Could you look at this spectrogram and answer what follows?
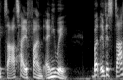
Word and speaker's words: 什菜饭: (Hong, 2022) (Foodgrove, 2021) (Soon Lee Mixed Rice, 2018) Shouldn’t this be read as shén cài fàn or shěn cài fàn instead? Like the 什 (shěn) in 什么 (shěn me)?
